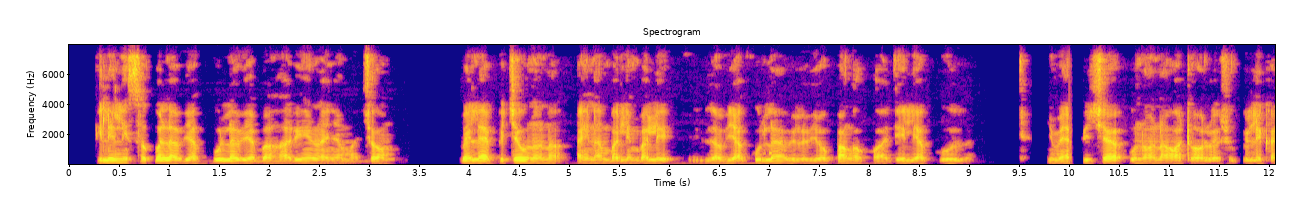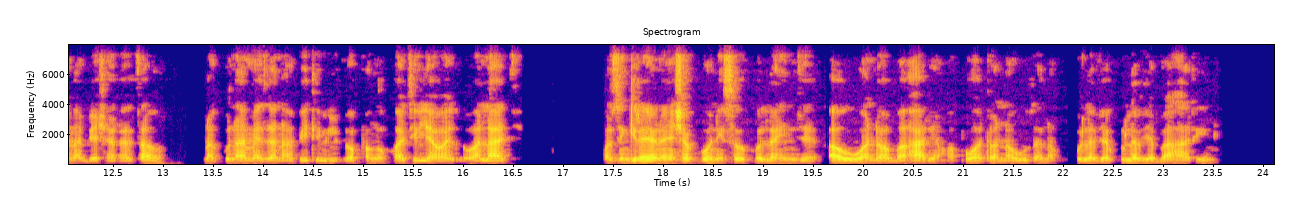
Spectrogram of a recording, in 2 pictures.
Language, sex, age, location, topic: Swahili, male, 18-24, Mombasa, agriculture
